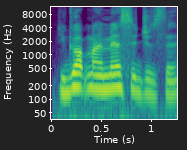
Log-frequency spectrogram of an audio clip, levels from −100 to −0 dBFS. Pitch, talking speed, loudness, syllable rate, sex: 155 Hz, 235 wpm, -17 LUFS, 6.1 syllables/s, female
